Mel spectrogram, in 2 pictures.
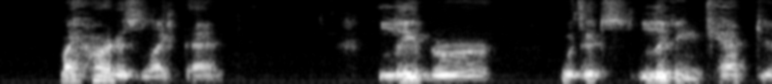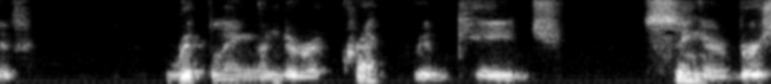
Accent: New England, United States; I've kind of culled from my memory of growing up in New England. And but I think that living here in the Northwest has helped me

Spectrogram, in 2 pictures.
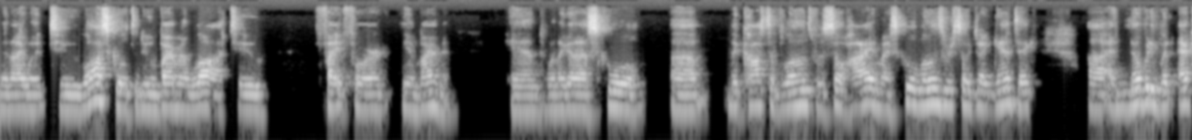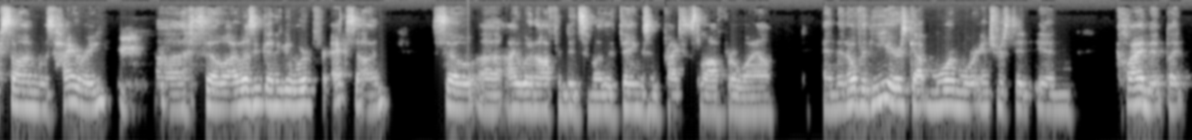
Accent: New York, United States; I grew up in New York, upstate New York, and when I was a child, there was a lot of stuff going on about Vietnam War.

